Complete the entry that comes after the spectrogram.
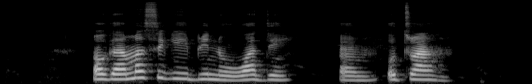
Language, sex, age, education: Igbo, female, 15-29, tertiary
